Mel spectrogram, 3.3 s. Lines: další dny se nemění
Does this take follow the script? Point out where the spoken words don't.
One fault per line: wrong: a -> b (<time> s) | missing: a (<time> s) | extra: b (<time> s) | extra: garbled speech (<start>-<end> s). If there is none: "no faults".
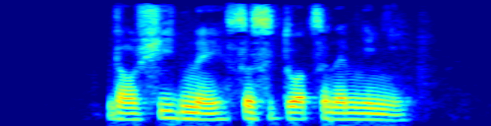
extra: situace (1.7 s)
